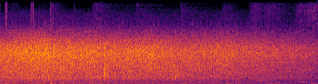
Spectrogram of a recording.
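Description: A broad, steady roar of rushing water at Iguazu Falls on the Argentine side, close and loud, with a continuous dense wash of noise.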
